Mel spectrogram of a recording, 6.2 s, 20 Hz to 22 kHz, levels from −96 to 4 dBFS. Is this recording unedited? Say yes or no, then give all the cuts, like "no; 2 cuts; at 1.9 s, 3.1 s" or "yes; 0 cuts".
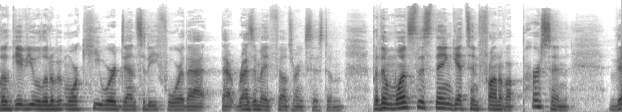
yes; 0 cuts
